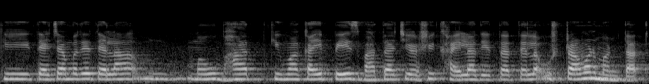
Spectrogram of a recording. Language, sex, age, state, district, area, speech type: Marathi, female, 60+, Maharashtra, Pune, urban, spontaneous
